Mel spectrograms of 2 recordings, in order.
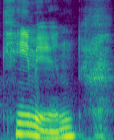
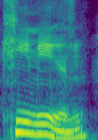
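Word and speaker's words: Caoimhín: You have Keeman Kelleher. It's pronounced Keeman. I don't speak Irish Gaelic, but it's pronounced Keeman.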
